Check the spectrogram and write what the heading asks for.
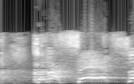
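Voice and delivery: high, drawn-out declaration; yelling. Real, not acted. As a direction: yell it slowly, every word stretched. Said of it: "me yelling".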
